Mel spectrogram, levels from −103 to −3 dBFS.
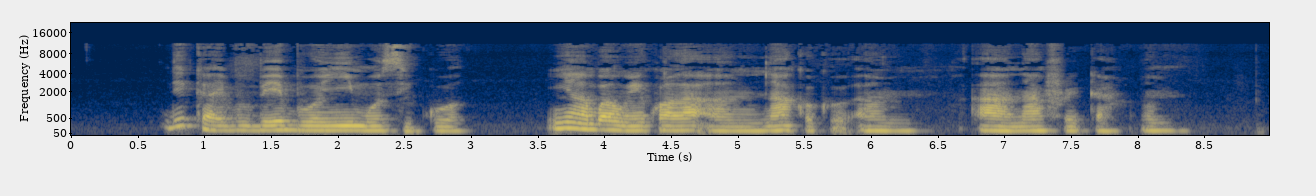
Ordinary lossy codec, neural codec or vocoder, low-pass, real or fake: MP3, 48 kbps; none; 14.4 kHz; real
